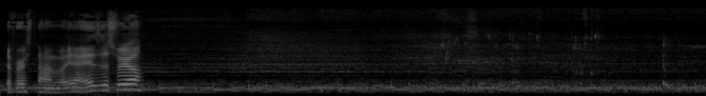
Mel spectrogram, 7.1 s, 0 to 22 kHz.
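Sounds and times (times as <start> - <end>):
speech: 0.0 - 1.6
drink being poured, trickling and dripping: 4.3 - 6.8.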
